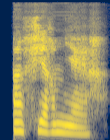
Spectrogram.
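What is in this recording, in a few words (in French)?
"infirmiere", French; profesiones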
